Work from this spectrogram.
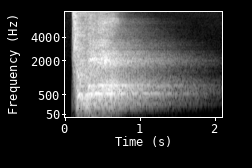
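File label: Reload, English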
